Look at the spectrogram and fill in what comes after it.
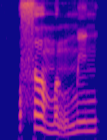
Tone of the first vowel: falling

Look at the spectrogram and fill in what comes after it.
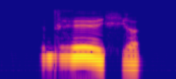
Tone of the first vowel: falling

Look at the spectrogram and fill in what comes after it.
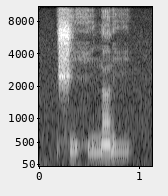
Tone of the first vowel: low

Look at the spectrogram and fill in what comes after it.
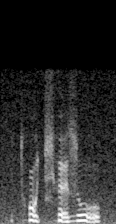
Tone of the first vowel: falling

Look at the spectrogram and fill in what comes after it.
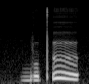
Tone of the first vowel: low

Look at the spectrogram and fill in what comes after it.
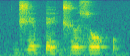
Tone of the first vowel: high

